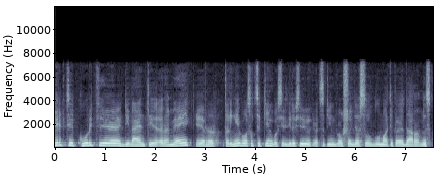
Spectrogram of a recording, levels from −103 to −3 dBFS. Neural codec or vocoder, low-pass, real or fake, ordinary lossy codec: codec, 16 kHz, 1 kbps, FunCodec, trained on Chinese and English, 50 frames a second; 7.2 kHz; fake; MP3, 64 kbps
